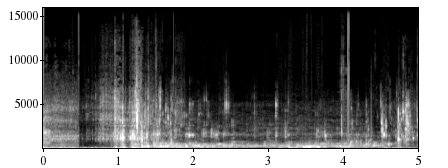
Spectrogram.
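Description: Bubbles rush and gurgle underwater.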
